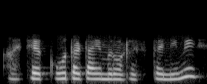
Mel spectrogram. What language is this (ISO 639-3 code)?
kas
